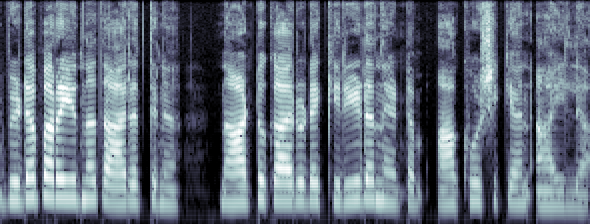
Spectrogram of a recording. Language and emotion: Malayalam, neutral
